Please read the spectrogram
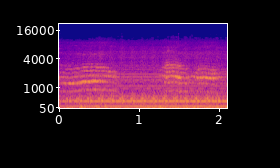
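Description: Two short high meow-like calls, each rising and falling, about half a second long, over a steady low hum.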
